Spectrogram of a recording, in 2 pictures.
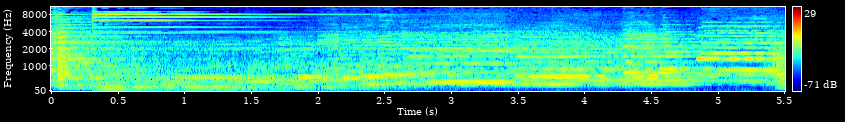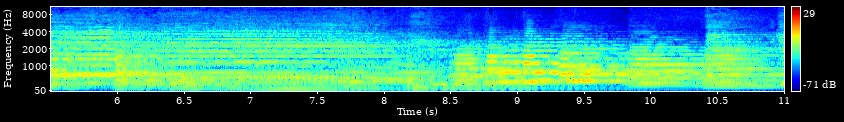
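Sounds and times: horn and trombone: 0.0s - 0.6s, 4.2s - 11.0s
chamber orchestra playing chords: 0.0s - 11.0s.

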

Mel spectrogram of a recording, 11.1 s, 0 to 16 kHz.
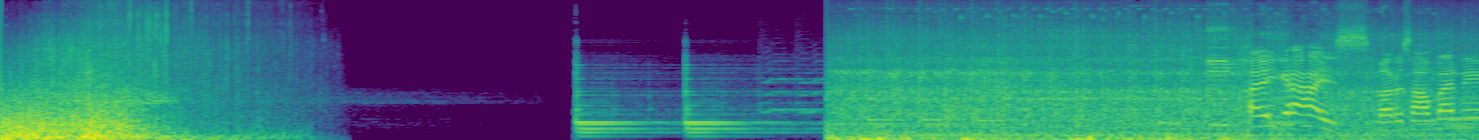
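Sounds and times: street traffic engine noise: 6.2s - 11.0s
truck driving past: 6.2s - 11.0s.

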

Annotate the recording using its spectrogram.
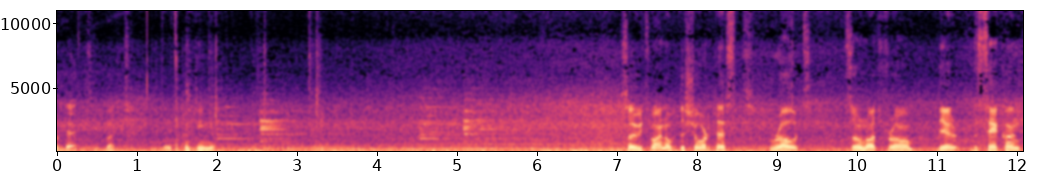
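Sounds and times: engine hum: 0.0s - 12.0s
tyres hissing on wet road: 3.4s - 12.0s.

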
